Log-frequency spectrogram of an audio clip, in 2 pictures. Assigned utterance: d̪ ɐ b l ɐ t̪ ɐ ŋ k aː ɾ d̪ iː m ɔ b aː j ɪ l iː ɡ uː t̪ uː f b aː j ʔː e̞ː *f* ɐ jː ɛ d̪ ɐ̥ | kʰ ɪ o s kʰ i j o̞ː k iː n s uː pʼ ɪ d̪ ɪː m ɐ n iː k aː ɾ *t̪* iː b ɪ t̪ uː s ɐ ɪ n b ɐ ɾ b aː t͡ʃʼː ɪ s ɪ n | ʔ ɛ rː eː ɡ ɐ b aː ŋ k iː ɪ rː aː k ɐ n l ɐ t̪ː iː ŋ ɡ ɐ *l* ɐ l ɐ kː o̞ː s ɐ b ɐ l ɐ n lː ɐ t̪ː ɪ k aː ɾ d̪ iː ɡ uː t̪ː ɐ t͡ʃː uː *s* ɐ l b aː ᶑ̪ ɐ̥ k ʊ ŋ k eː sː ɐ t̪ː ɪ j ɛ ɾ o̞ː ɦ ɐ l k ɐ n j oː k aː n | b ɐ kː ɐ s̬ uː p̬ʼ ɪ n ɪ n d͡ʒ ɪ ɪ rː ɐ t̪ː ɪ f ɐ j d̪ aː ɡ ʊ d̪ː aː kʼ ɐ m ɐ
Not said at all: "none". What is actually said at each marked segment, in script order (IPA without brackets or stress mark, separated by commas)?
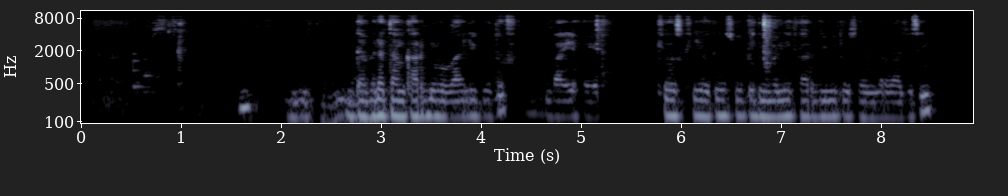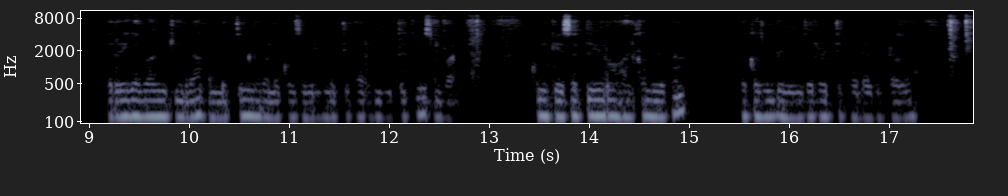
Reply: f, d̪, ɾ, s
